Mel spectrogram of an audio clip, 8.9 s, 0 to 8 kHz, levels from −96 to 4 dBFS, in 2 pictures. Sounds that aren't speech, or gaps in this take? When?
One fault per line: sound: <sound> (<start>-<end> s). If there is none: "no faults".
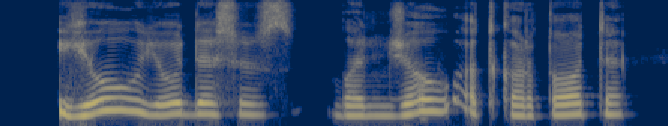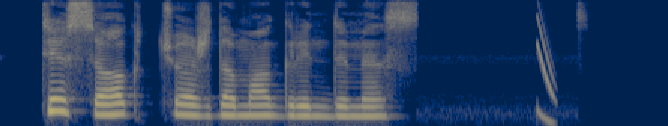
sound: chirp (8.0-8.2 s)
